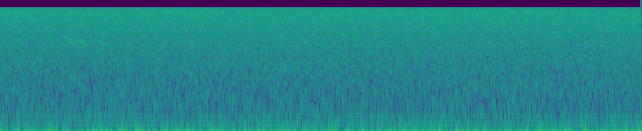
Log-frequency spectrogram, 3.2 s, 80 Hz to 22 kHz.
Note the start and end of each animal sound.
[0.00, 3.21] Red-eyed Vireo (Vireo olivaceus)

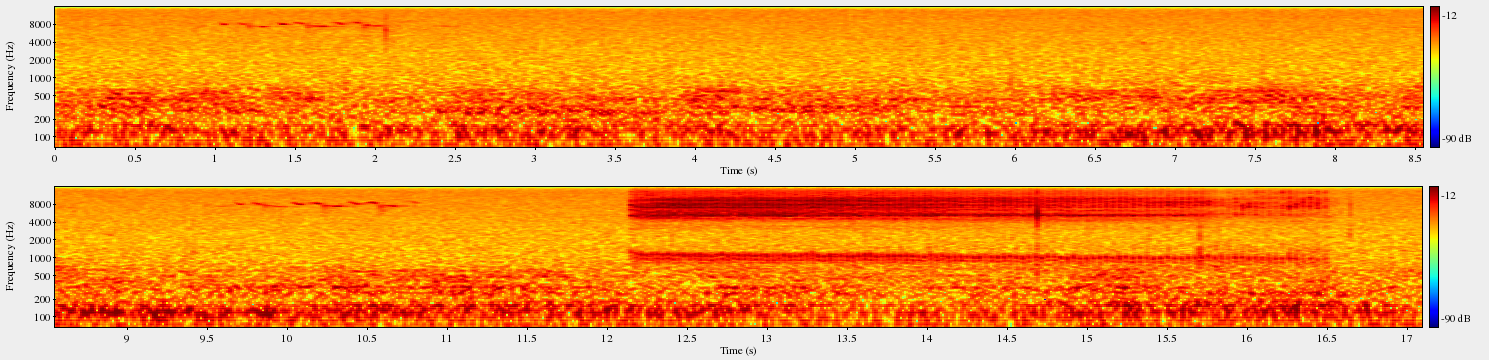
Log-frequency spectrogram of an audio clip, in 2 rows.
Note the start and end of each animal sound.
[0.79, 2.07] Blackburnian Warbler (Setophaga fusca)
[9.36, 10.94] Blackburnian Warbler (Setophaga fusca)
[12.06, 16.53] Red Squirrel (Tamiasciurus hudsonicus)

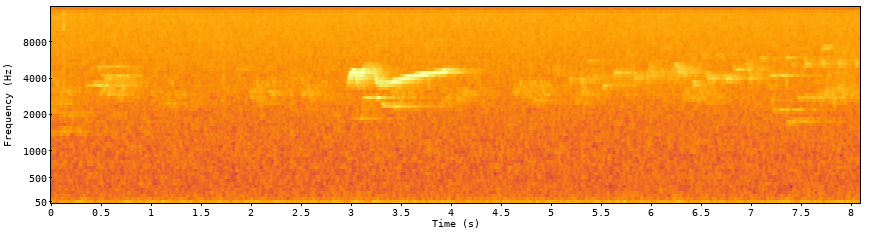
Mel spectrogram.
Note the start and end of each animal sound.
[0.00, 0.90] Wood Thrush (Hylocichla mustelina)
[0.00, 8.10] Red-eyed Vireo (Vireo olivaceus)
[2.68, 4.38] Eastern Wood-Pewee (Contopus virens)
[2.95, 3.83] Wood Thrush (Hylocichla mustelina)
[4.72, 8.10] Winter Wren (Troglodytes hiemalis)
[7.16, 8.10] Wood Thrush (Hylocichla mustelina)

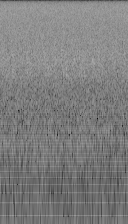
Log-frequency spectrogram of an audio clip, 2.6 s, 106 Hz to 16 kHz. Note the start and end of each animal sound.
[0.00, 2.15] Ovenbird (Seiurus aurocapilla)

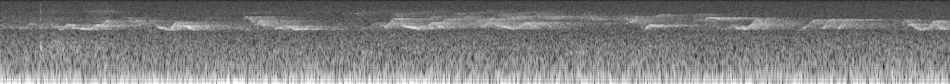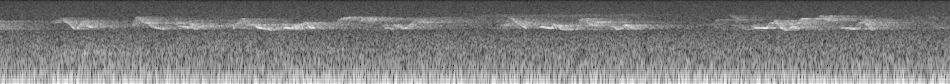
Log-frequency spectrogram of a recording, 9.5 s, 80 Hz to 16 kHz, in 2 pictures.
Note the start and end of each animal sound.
[0.18, 9.51] Red-eyed Vireo (Vireo olivaceus)
[1.64, 3.81] Nashville Warbler (Leiothlypis ruficapilla)

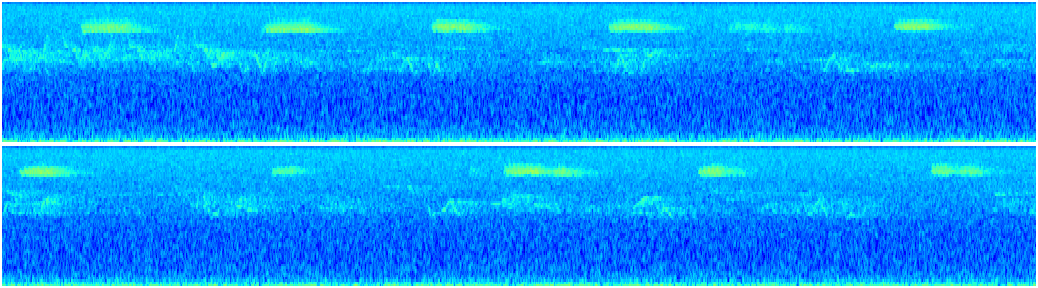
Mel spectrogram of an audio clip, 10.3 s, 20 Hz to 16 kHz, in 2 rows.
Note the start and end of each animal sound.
[0.00, 1.39] Ovenbird (Seiurus aurocapilla)
[0.00, 10.34] Red-eyed Vireo (Vireo olivaceus)
[0.00, 10.34] unidentified call

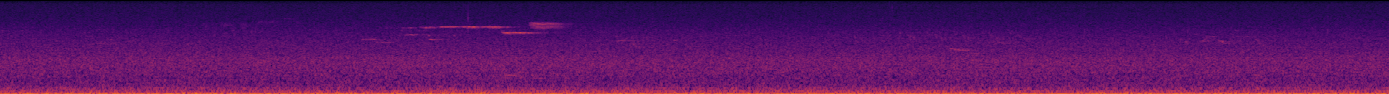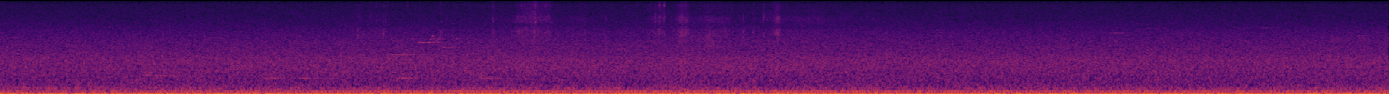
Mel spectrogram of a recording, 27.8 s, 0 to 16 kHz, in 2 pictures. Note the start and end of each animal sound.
[1.46, 3.12] unidentified call
[3.50, 4.31] Hermit Thrush (Catharus guttatus)
[3.95, 5.79] Black-throated Green Warbler (Setophaga virens)
[9.12, 10.16] Hermit Thrush (Catharus guttatus)
[11.80, 12.68] Hermit Thrush (Catharus guttatus)
[17.78, 18.51] Hermit Thrush (Catharus guttatus)

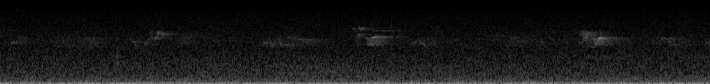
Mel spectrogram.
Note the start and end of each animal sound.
[0.00, 7.10] Red-eyed Vireo (Vireo olivaceus)

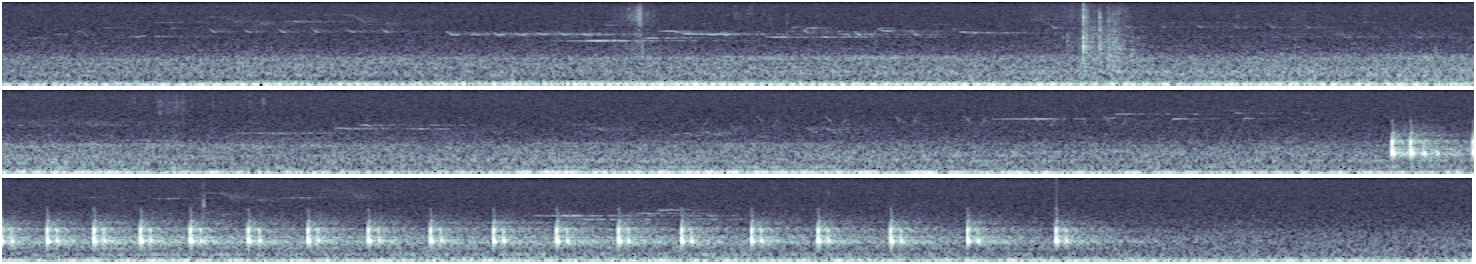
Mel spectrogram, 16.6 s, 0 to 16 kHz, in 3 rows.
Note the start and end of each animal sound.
[0.09, 5.06] Winter Wren (Troglodytes hiemalis)
[1.90, 3.47] Hermit Thrush (Catharus guttatus)
[6.25, 7.45] Hermit Thrush (Catharus guttatus)
[7.67, 9.27] Ovenbird (Seiurus aurocapilla)
[9.11, 10.49] Hermit Thrush (Catharus guttatus)
[10.59, 15.29] Yellow-bellied Sapsucker (Sphyrapicus varius)
[11.02, 12.47] Blackburnian Warbler (Setophaga fusca)

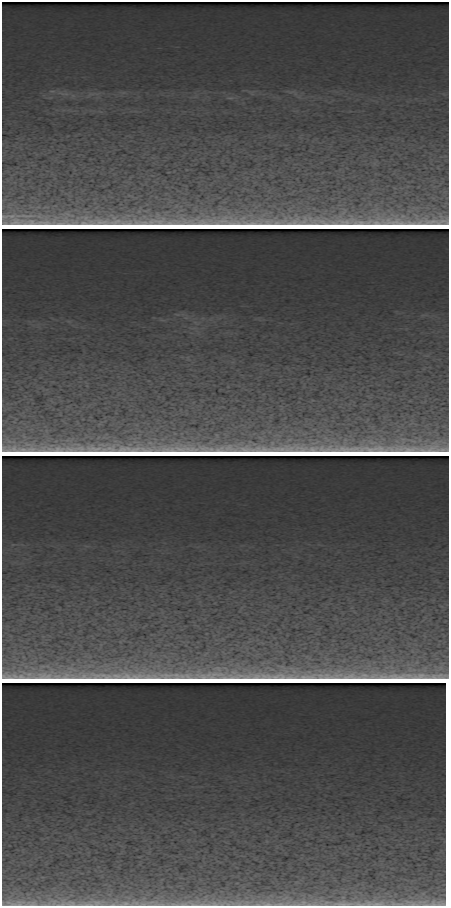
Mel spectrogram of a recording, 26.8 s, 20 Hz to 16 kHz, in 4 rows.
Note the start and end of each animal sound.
[0.53, 5.92] Blue Jay (Cyanocitta cristata)
[6.37, 8.07] Blue Jay (Cyanocitta cristata)
[8.79, 10.78] Blue Jay (Cyanocitta cristata)
[12.53, 17.27] Blue Jay (Cyanocitta cristata)

